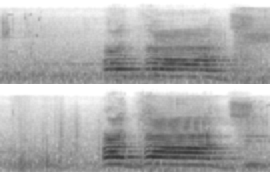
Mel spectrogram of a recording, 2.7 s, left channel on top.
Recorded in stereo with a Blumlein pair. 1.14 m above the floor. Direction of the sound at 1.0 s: 60° right.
